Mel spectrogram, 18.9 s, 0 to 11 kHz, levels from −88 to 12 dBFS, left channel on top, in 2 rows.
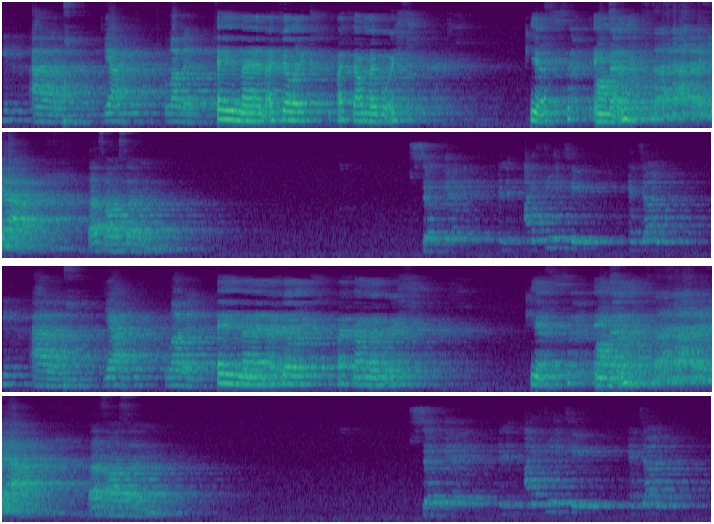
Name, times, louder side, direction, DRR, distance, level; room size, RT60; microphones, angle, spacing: voice 1, 0.4-1.0 1.3-1.7 2.2-2.6 7.9-11.5, left 1 dB, 85° left, -2 dB, 1.4 m, -30 dB
voice 2, 2.9-5.9 7.0-8.5, left 4 dB, 60° left, 3 dB, 0.4 m, -25 dB
voice 3, 14.9-15.7 16.1-17.3 17.8-18.2, left 1 dB, 15° left, -6 dB, 1.3 m, -43 dB
8.6 x 8.4 x 2.3 m, 2.2 s
head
